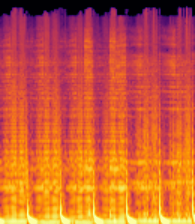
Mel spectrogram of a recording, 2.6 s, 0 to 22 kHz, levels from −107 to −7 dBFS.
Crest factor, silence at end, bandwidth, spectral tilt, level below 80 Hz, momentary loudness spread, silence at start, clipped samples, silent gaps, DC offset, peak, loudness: 8 dB; 0 s; 15 kHz; -6.5 dB/octave; -10 dBFS; 1 LU; 0 s; under 0.1%; none; under 0.1%; 0 dBFS; -10 LUFS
